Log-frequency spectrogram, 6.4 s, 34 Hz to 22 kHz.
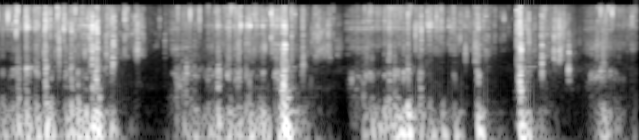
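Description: A metal blade scrapes a solid white, round bar of Savannah collection soap into shavings. The result is dense, crunchy, crinkling scraping with a heavy low body, brief pauses near 1.5 and 3.5 seconds, and sharper, louder cuts near 2.9 and 5.2 seconds.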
